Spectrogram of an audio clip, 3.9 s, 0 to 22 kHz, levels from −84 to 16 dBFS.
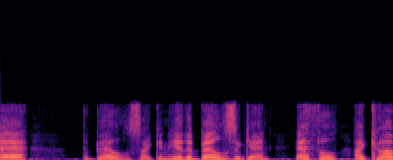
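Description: At 2.44 s there's a short hard-edged dropout, about 20 ms, so roughly one packet lost on this ADPCM call. After the silence the decoder's predictor and step size are out of step with the sender's, so the speech comes back slightly distorted before settling, over the otherwise wideband G.722 sound.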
